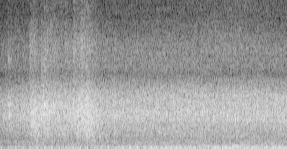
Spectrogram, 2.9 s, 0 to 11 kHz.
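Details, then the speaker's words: Honda CBR150 LED single after repair of severe top-end rattle, oil passages cleaned and oil now spraying well to the cylinder head: smooth, even idle with no ticking or clatter, healthy. "Oke untuk motornya sudah beres ya Eh sudah bagus kembali dan suaranya pun halus tidak Berisik dan olinya yang menuju ke Blockhead bagus nyembur tidak masalah"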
